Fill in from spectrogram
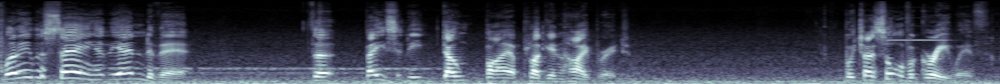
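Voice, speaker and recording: A man's voice: sits high, wildly swooping pitch, moderate pace, long pauses, a bit bright, slight background noise. An English man giving casual, rambling, jokey live commentary while streaming a train simulator, with train game sounds behind him.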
